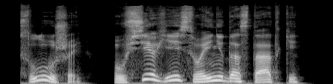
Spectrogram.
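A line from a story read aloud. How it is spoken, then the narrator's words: Conciliatory sigh. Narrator (Russian): вздохнул примирительно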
